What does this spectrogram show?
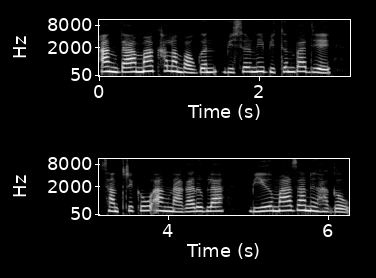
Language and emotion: Bodo, neutral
